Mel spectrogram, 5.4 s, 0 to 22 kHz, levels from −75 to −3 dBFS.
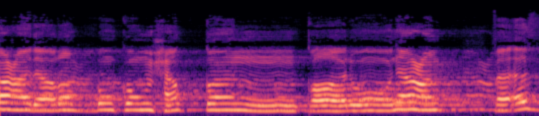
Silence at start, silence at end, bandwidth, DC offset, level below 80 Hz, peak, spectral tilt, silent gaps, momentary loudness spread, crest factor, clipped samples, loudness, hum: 0 s; 0 s; 13.5 kHz; under 0.1%; -62 dBFS; 0 dBFS; -5.5 dB/octave; none; 7 LU; 14 dB; under 0.1%; -16 LUFS; none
